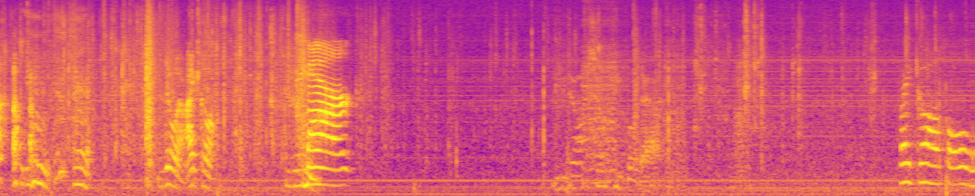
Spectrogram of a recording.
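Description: Plastic toys clatter and rattle on the floor.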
